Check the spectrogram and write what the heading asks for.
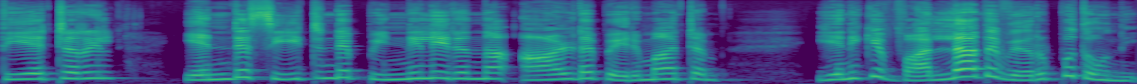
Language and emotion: Malayalam, disgusted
